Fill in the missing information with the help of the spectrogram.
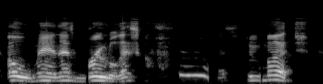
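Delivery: lightly voiced, pitch jumping on "whew"; a mock gasp of shock at the brutality; appalled Northerners. Teacher imitating shocked Northerners, mild mock dismay.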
